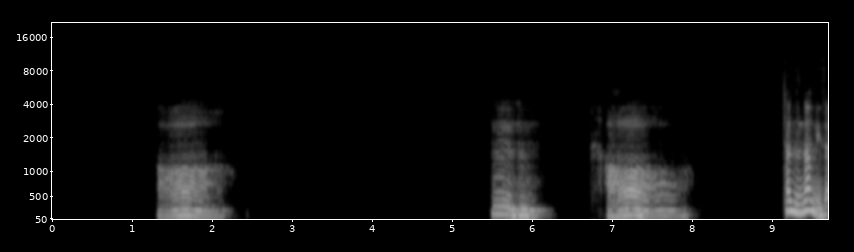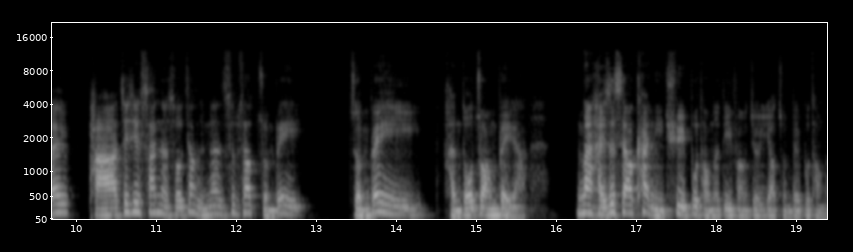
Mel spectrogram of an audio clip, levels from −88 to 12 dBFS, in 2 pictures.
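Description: No technical faults are audible anywhere in the recording.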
